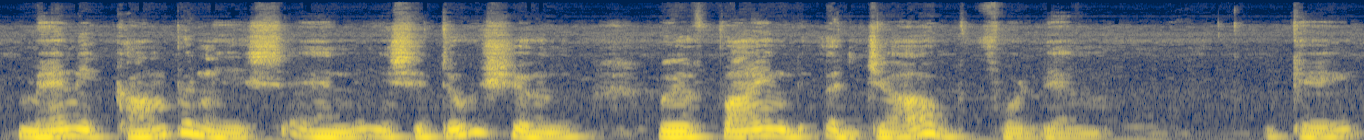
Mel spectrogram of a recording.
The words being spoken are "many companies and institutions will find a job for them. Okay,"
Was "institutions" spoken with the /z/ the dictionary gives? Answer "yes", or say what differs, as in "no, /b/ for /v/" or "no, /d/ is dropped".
no, /z/ is dropped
